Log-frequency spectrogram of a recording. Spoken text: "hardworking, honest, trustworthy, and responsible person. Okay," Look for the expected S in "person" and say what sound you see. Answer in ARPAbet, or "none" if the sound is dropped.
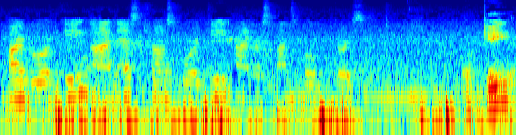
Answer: none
